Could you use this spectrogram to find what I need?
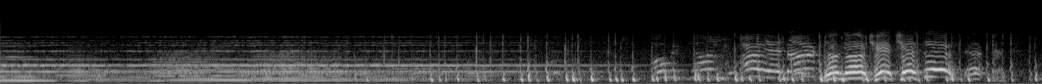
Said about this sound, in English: It's a good-looking horse Chester's riding, Matt. He's thinking of buying it, Doc.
